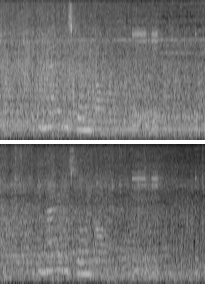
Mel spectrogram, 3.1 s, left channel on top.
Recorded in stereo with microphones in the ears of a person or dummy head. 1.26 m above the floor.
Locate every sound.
0.5 s a woman speaking: 35° left (ahead or behind), 1.8 m
2.0 s a squeak: 20° left (ahead or behind), 0.6 m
